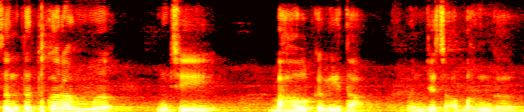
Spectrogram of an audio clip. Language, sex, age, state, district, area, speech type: Marathi, male, 45-60, Maharashtra, Nashik, urban, spontaneous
